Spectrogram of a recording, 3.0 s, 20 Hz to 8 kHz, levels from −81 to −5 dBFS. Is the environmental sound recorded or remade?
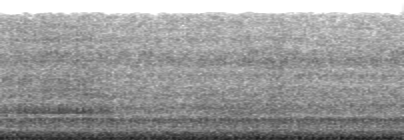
recorded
